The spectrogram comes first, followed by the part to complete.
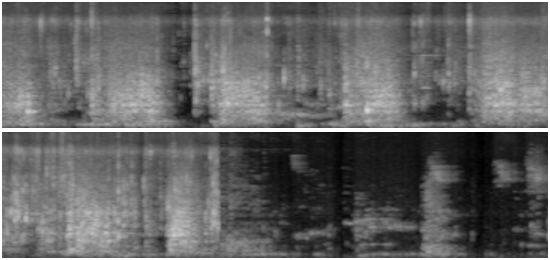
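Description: Hands sloshing and swirling thick muddy water in a plastic tub, in repeated loud swishing surges. The sloshing stops about seven and a half seconds in, leaving only small, quiet splashes.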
